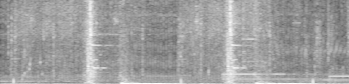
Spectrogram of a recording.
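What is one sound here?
A character's dash makes a quick whooshing burst.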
